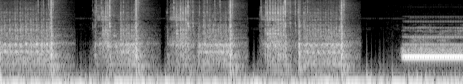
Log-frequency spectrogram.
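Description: A rotary phone dial whirs and clicks as it spins back.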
